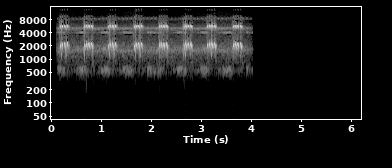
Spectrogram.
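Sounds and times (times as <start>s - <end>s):
cricket chirping: 0.1s - 4.1s.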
